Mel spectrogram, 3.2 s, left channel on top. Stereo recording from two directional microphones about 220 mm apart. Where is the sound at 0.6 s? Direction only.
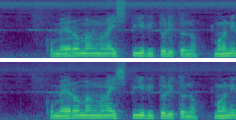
25° right (ahead or behind).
